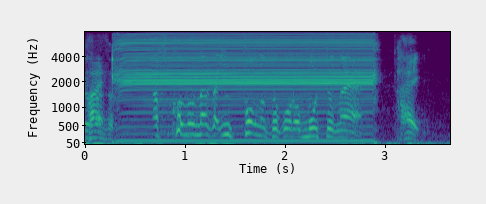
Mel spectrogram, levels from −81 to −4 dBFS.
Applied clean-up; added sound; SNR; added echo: none; Domestic sounds, home sounds; -3 dB; none.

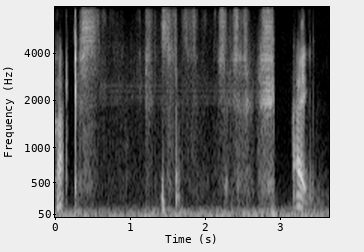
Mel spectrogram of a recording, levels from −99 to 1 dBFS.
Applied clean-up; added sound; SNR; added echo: neural diffusion model UNIVERSE++.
